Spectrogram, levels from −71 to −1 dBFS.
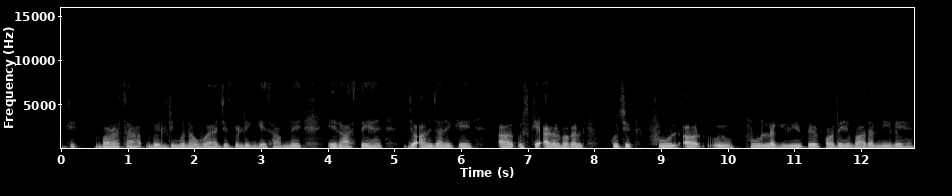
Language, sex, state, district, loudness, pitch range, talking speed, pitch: Hindi, male, Chhattisgarh, Bastar, -26 LUFS, 165-180 Hz, 155 wpm, 170 Hz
